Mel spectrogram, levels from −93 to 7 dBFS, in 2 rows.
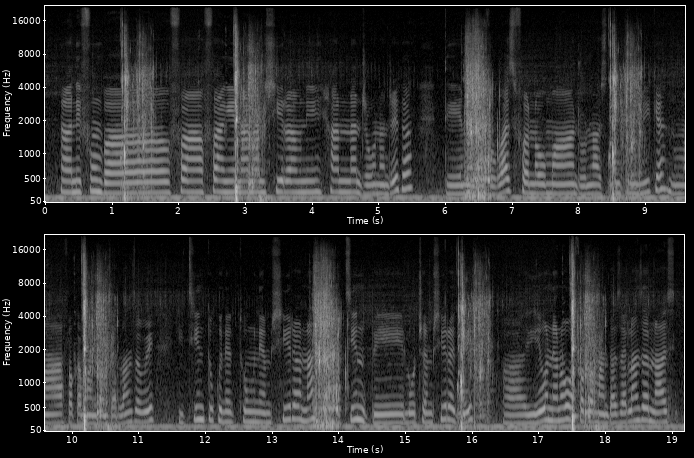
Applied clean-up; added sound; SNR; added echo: none; Splash, splatter; -4 dB; none.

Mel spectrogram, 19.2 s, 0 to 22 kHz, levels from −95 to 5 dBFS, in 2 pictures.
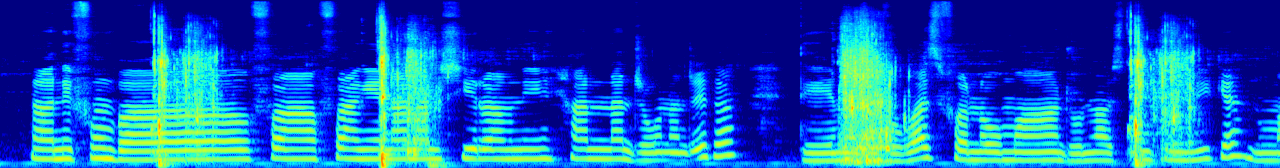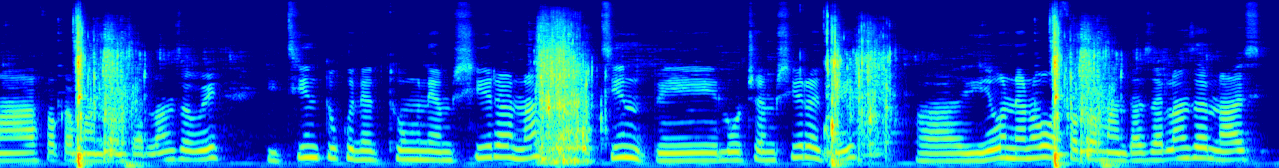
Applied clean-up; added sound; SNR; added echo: classical method log-MMSE.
